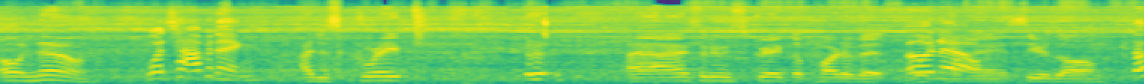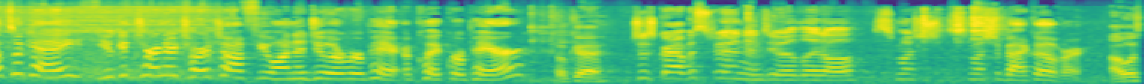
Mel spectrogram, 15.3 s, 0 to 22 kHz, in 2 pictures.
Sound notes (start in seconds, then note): 3.6 laughs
